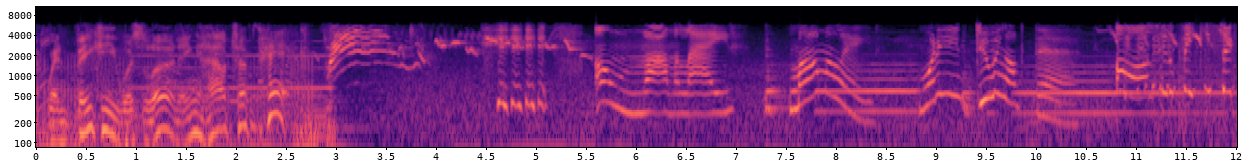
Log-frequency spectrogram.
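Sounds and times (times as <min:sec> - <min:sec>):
cartoon cat yowling: 0:02.9 - 0:04.0.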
